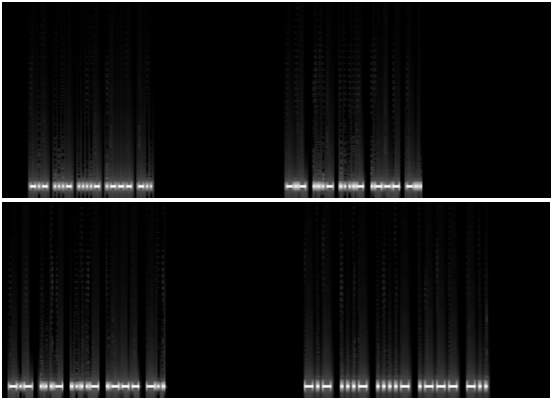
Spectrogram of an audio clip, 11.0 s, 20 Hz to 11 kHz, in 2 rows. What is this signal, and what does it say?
Morse code, heard as a keyed tone, about 49 wpm, 700 Hz. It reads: KV4JD KV4JD KV4JD KV4JD
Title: Speed Racing - USA 2x2 Call Signs 40wpm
